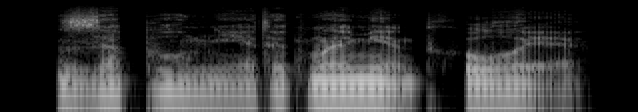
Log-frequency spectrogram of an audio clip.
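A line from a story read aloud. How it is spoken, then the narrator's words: Whisper. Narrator (Russian): прошептал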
